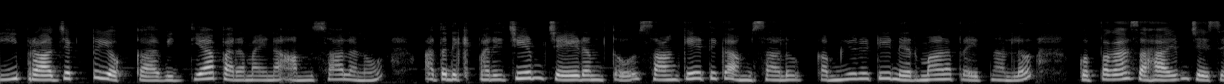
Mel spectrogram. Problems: none marked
